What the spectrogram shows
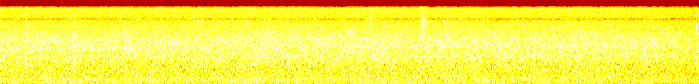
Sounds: woodpecker pecking tree

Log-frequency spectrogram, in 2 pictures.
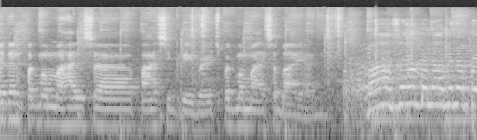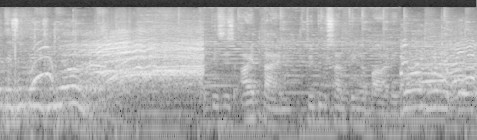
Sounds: Speech, Music

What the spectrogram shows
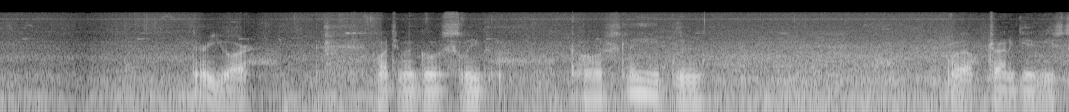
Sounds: Speech, outside, urban or man-made

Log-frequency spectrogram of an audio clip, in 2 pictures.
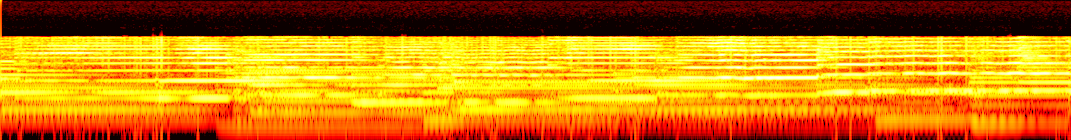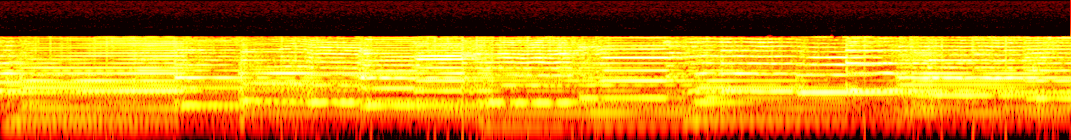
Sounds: Musical instrument, Violin, Music

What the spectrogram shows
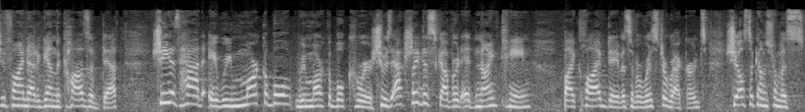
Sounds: Speech

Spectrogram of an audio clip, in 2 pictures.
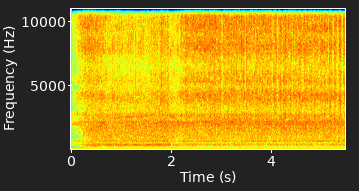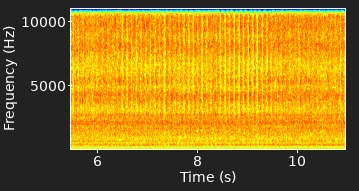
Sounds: Vehicle

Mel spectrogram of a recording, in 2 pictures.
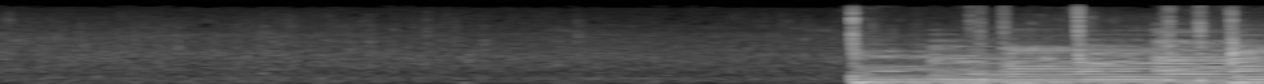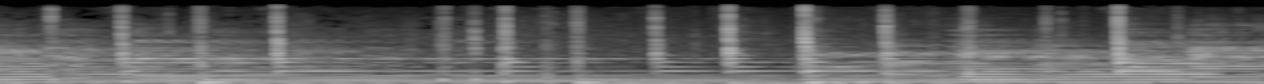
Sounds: Music

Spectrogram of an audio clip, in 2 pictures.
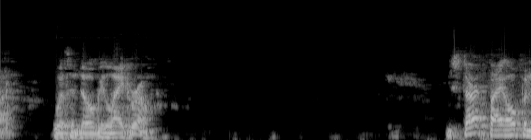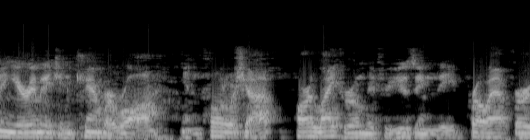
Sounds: Speech

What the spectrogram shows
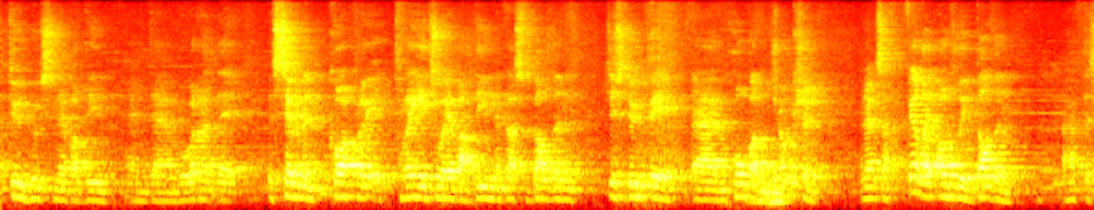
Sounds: Speech

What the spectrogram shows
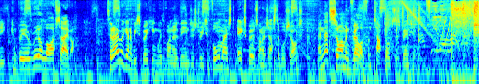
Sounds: Speech, Music

